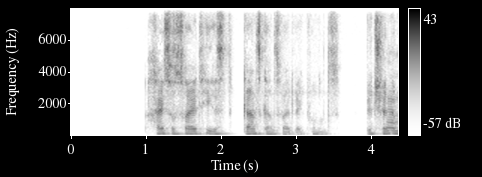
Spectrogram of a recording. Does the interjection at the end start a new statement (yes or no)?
no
